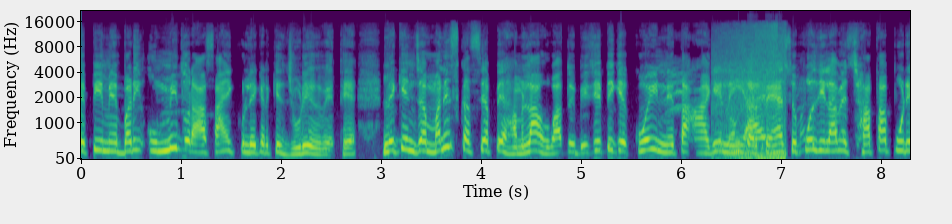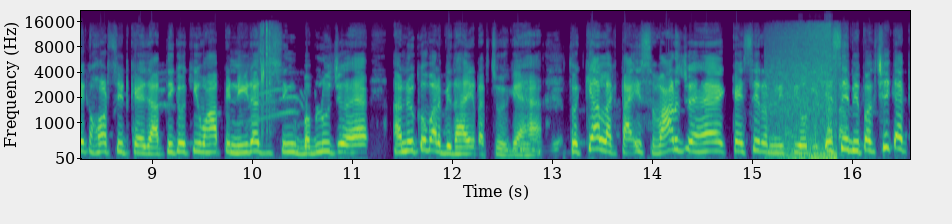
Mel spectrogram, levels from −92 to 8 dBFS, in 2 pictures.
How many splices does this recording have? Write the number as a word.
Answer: two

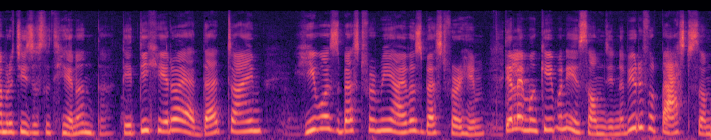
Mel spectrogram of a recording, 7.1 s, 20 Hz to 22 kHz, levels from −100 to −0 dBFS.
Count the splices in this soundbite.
one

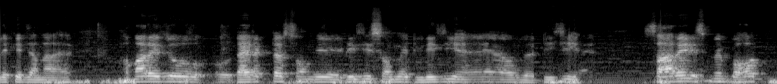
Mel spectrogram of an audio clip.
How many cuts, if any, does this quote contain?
zero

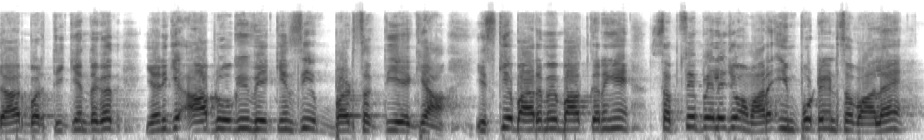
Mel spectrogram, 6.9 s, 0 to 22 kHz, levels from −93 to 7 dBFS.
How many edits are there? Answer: zero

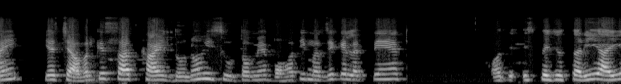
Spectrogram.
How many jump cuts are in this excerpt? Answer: one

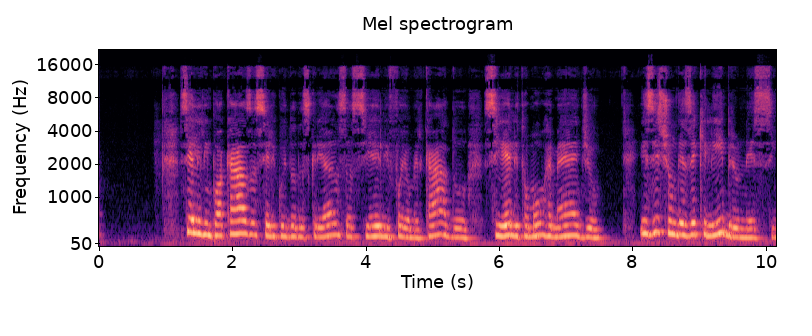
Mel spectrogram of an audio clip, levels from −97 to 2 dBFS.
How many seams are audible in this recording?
zero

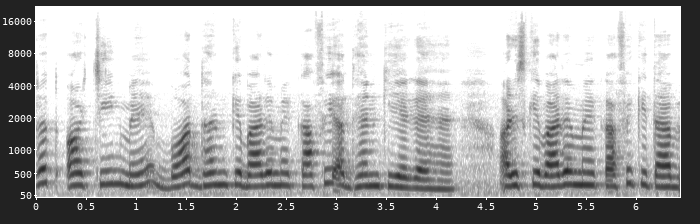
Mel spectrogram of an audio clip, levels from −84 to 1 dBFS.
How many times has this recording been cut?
zero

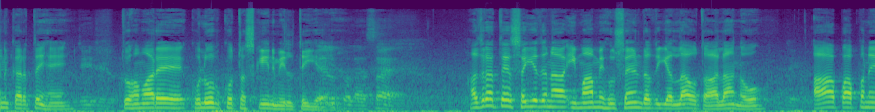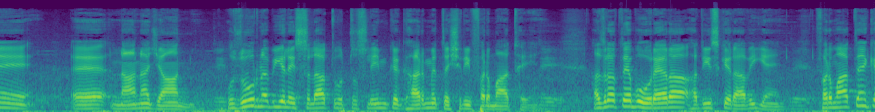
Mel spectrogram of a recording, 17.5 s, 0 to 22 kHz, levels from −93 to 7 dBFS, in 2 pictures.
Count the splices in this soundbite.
zero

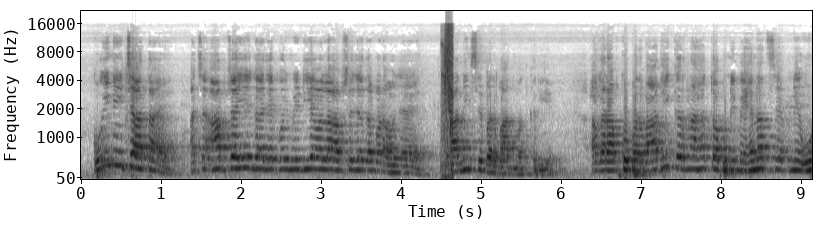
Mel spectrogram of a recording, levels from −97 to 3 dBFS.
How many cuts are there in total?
one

